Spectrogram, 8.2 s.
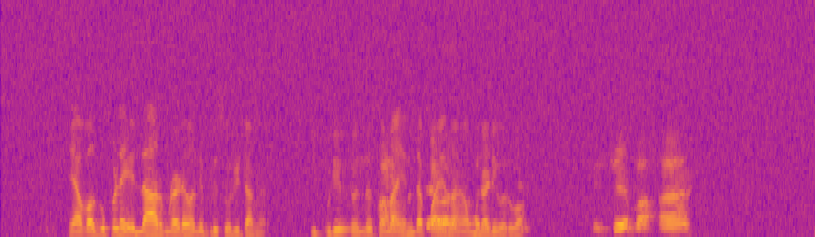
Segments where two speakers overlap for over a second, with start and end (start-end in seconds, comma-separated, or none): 3.8-5.2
